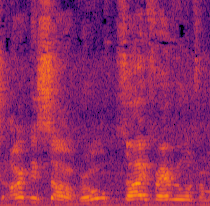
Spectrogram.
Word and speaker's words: Arkansas: arkansas baby arkansas yeah it's not our kansas it's not kind of it's arkansas bro sorry for everyone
